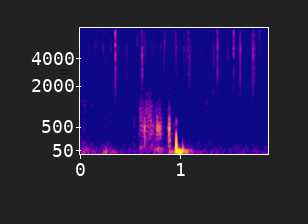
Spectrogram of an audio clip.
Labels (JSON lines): {"label": "biophony, low growl", "recorder": "SoundTrap 300"}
